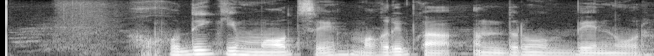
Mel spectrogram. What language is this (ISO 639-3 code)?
urd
